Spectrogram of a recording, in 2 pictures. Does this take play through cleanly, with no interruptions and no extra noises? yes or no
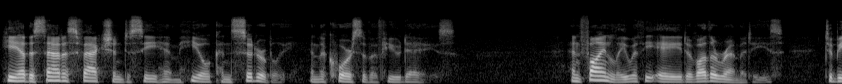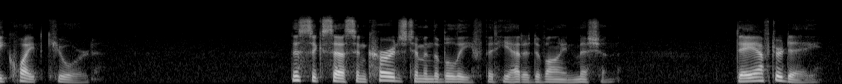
yes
